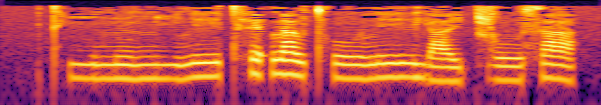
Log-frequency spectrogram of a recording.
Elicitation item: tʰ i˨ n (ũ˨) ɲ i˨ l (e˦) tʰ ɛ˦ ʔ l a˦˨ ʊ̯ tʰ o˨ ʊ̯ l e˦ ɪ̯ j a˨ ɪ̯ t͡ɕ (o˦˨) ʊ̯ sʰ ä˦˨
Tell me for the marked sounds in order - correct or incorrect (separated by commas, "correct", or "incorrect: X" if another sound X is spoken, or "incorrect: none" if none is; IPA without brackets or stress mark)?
correct, correct, incorrect: o˨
